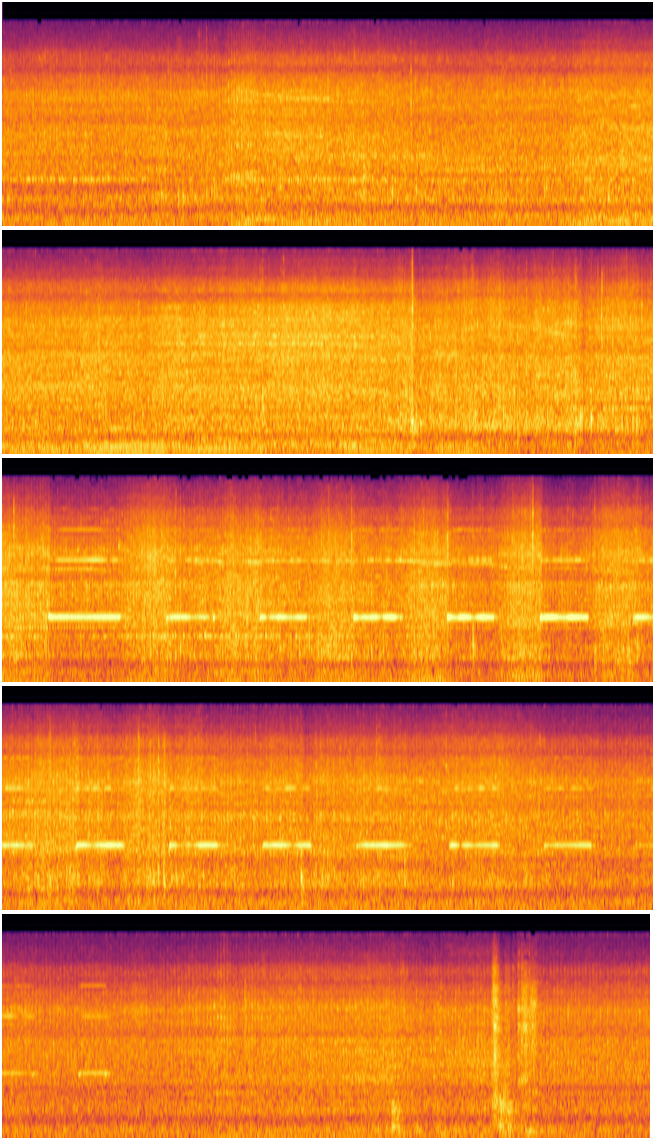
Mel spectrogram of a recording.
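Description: Diesel backhoe loader engine running, its revs rising and falling once in the first third. From about the middle, a reversing alarm beeps a little over once a second for around thirteen seconds, then stops.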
